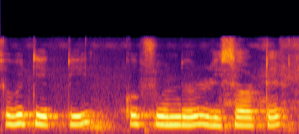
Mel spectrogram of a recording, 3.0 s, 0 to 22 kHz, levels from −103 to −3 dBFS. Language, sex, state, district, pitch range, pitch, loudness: Bengali, female, West Bengal, Alipurduar, 205-225 Hz, 215 Hz, -13 LUFS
